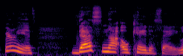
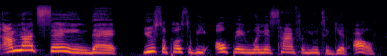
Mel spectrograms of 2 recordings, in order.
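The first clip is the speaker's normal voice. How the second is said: normal talking voice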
